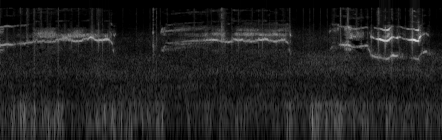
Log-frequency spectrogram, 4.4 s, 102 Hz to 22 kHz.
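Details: Bald eagle eaglet being fed by its mother at a nest in Southwest Florida on 24 February 2024, 08:41, after she brought an armadillo for breakfast; three long, thin, high whistles, the last wavering, over low rustling and wind rumble.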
